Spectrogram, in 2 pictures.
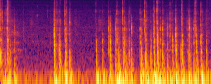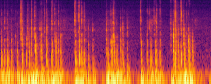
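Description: Typing on a computer keyboard: quick runs of key clicks with brief pauses between them.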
